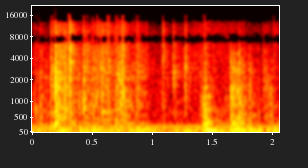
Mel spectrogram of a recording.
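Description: A deck of tarot cards being shuffled off-camera: a rapid run of dry clicks and papery rustles, with louder knocks about a quarter second in and again around a second and a half.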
